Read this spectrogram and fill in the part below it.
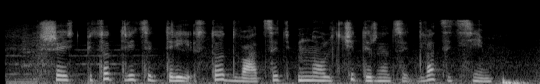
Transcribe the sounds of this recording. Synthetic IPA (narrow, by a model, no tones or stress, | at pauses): ʂɛsʲtʲpʲɐt̪ʲsɔt̪ːɾʲit̪sɐt̚ʲt̪ɾʲist̪ɔd̪ʋat̪sɐtʲnɔlʲt͡ʃɪt̪ɪrnɐsʲɐt̚ʲd̪ʋat̪sɐtʲsʲimʲ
